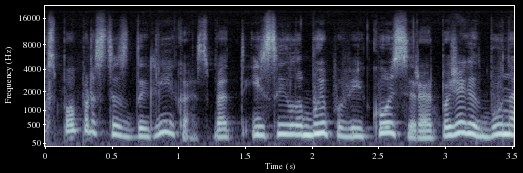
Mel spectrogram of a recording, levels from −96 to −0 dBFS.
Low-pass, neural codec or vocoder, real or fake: 19.8 kHz; vocoder, 44.1 kHz, 128 mel bands every 512 samples, BigVGAN v2; fake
